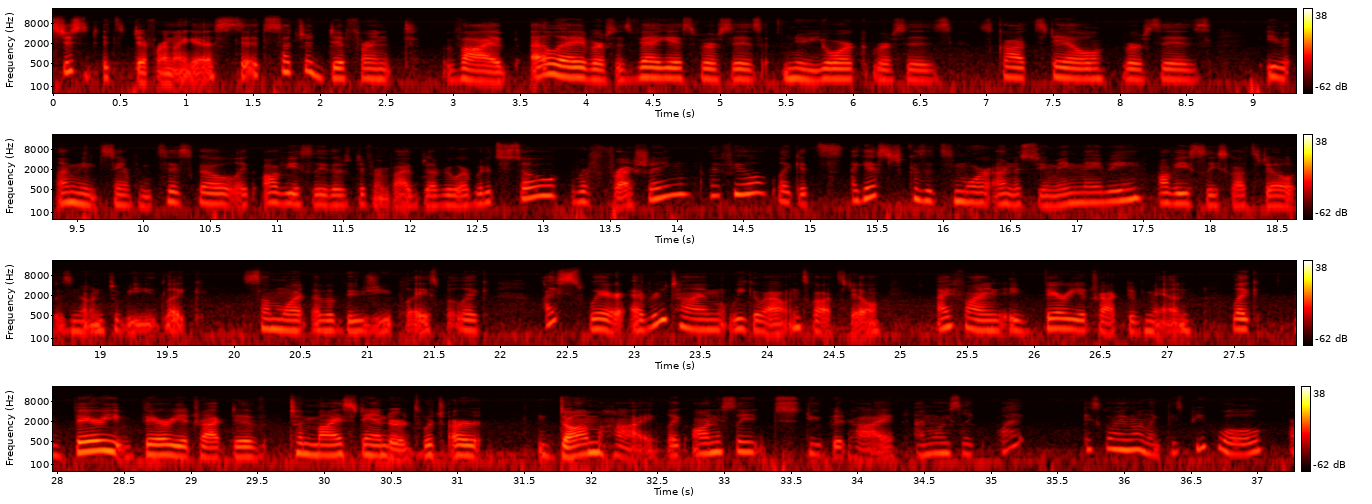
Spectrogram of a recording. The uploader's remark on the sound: Live from a tesla near you. If you saw me driving my tesla around west hollywood holding a microphone...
